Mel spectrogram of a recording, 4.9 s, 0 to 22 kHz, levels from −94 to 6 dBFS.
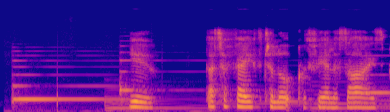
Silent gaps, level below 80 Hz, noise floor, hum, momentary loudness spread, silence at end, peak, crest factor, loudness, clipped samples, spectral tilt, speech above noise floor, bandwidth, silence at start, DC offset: none; -62 dBFS; -51 dBFS; none; 15 LU; 0 s; -8 dBFS; 20 dB; -26 LUFS; under 0.1%; -5 dB/octave; 27 dB; 8 kHz; 0.15 s; under 0.1%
